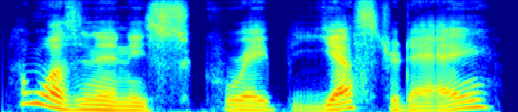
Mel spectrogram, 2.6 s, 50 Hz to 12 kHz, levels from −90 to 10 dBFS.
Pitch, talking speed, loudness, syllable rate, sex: 155 Hz, 140 wpm, -20 LUFS, 4.4 syllables/s, female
